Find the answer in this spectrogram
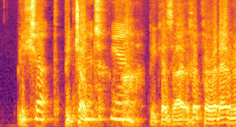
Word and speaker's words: Pichot: So then I have to pronounce the T. Pichot.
